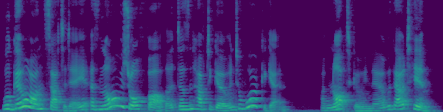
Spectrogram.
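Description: Woman voicing a sharp scolding mother. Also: a little high, big pitch swings, normal speed, pitched above the performer's own voice. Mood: worried. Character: fussy anxious middle-aged mother, quick to anger.

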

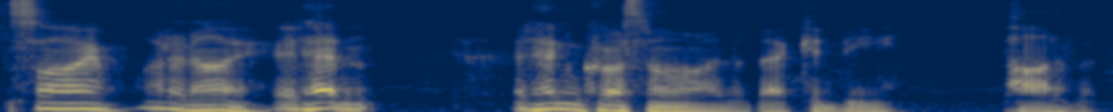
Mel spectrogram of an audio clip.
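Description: A man with a croaky, hoarse voice from a cold, chatting casually with dry, wry humor. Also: mid-range voice, animated, brisk, no room sound. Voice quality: croaky, gravelly voice. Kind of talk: casual chat. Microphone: held too far from the mic.

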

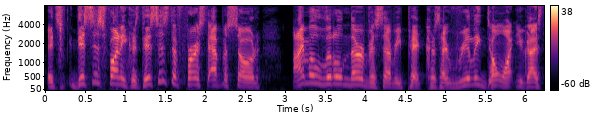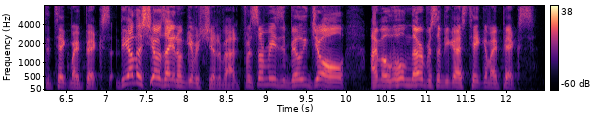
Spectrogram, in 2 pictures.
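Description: A man co-hosting a podcast in casual chat, chatty and quick to laugh, a little nervous about his picks. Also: high voice, lively intonation, bright, forceful tone, no echo, clean studio sound. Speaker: podcast co-host.

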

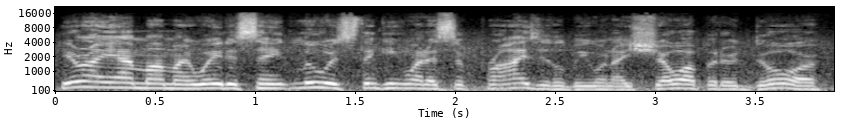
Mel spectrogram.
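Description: An actor playing a flustered young businessman husband in a radio drama, hurried and stammering. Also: high-pitched, steady tone, background noise, lightly acted. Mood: amused, harried.

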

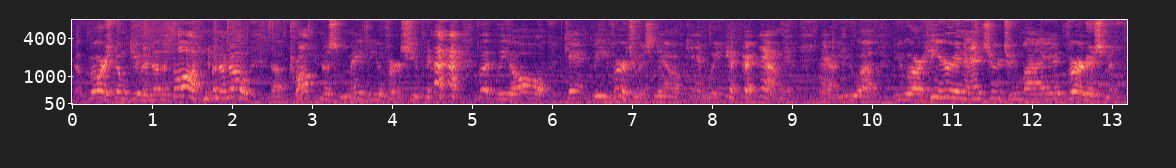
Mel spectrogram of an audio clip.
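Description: Smarmy radio drama con man, stammery and giggly, pitch all over, echoey stage far from mic. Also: animated, unhurried. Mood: oily, fussy. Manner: stammering, repeating words, nervous chuckling. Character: fussy, smarmy, chuckling male swindler posing as philanthropist employer. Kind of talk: old-time radio drama acting. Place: live theatre stage. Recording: roomy distant live stage, music behind.

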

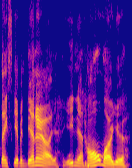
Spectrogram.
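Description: A man hosts a relaxed holiday podcast and talks haltingly, filling gaps with "uh". His voice sounds dry and close, with little room around it. He stays at an ordinary middle pitch. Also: dry recording. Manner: halting, many uh fillers. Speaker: podcast host. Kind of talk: casual podcast interview.

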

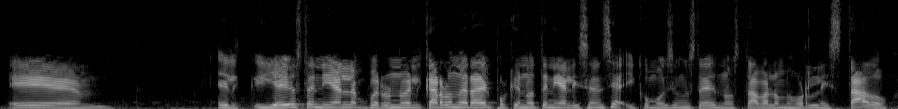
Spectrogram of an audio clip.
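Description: A woman's voice: a little high, fairly even intonation, quick pace, sharp tone, soft background music. A Mexican woman hosting a casual chat, talkative and full of affirming fillers. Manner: chatty, frequent affirming fillers.

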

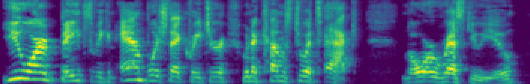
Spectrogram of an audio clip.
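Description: A narrator playing a self-righteous military commander in a dramatized storybook. The delivery is tense and forceful, with lively pitch. He talks down to everyone with menacing authority. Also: moderate pace. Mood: gloating.

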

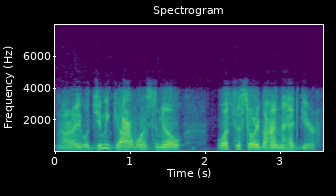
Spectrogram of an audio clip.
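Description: A man co-hosting, reading out listener questions in a casual, relaxed way. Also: medium pitch, fast talker, husky, dry recording. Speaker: co-host. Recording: tinny dry phone line.

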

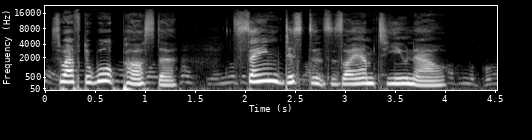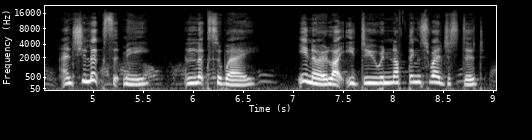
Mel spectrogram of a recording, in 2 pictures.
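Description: A woman acts a young English mother and protective big sister in a naturalistic radio play. Her voice sits high and moves widely in pitch. She is blunt and emphatic, exasperated but fiercely loyal, often repeating herself for force. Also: animated, moderate pace, a little mellow, lightly acted. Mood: resolute, bitter. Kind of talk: naturalistic audio drama acting.

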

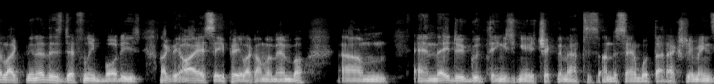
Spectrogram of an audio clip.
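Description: A man's voice: extremely low pitch, dry recording, clean studio sound. A man who works as a dog trainer, co-hosting a casual podcast chat and talking in a rambling way, with many restarts and fillers.

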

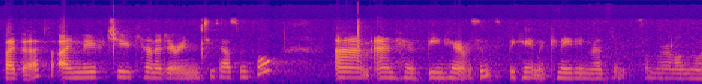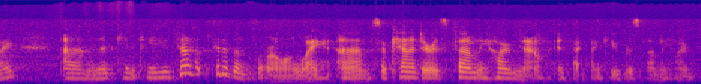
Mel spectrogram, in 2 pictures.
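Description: A woman's voice: medium pitch, steady tone, brisk, vocal fry, slight background noise, low-quality recording. A woman with an English accent, answering interview questions about her business in a conversational way with frequent ums. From England. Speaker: guest, company founder.

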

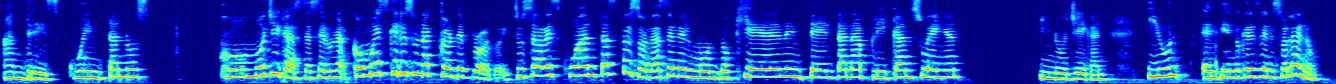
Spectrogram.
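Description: A woman's voice: high-pitched, animated, a little slow, dark tone. A woman hosting an interview podcast in a conversational, effusive and admiring way.

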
